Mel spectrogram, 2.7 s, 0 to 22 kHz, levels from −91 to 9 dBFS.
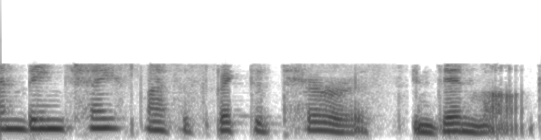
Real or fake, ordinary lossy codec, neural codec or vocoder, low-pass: fake; AAC, 16 kbps; vocoder, 44.1 kHz, 128 mel bands, Pupu-Vocoder; 7.2 kHz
